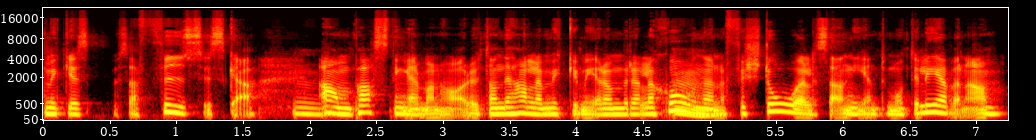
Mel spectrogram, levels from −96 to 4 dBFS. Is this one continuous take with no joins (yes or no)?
yes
